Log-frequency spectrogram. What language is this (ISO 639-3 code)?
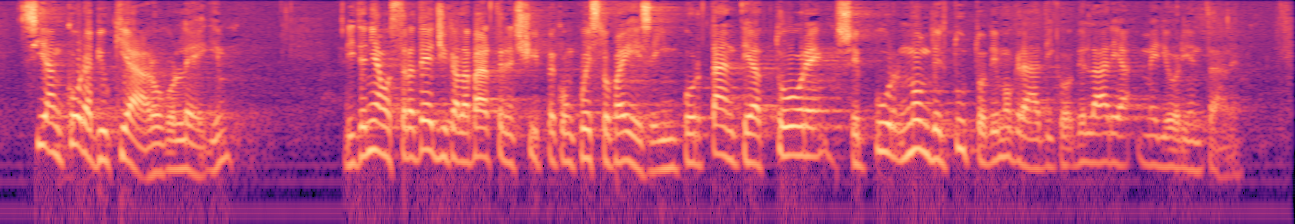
ita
